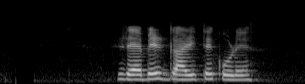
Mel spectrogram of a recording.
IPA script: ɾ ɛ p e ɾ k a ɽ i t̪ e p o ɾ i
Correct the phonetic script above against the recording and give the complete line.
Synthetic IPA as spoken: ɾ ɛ b e ɾ ɡ a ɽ i t̪ e k o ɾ e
